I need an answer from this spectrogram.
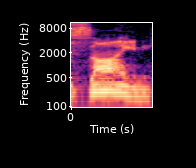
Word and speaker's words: sign: All right, so sign, this verb, even though it has a G, the G is silent, okay? So it's not sign here, it's sign here. So just sign here, 请在这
